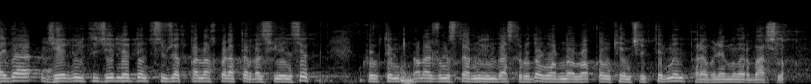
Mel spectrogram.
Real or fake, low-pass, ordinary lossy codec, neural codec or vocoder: fake; none; none; codec, 16 kHz, 4 kbps, FreqCodec, larger model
